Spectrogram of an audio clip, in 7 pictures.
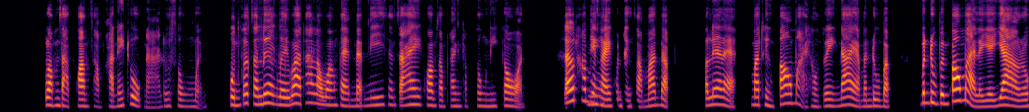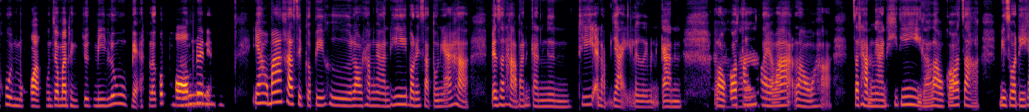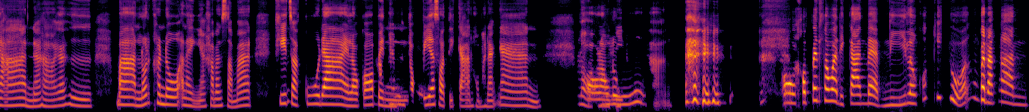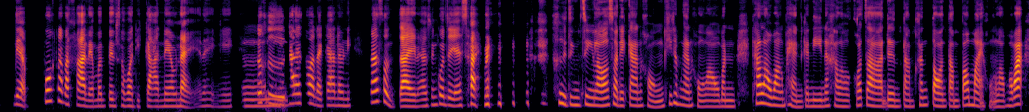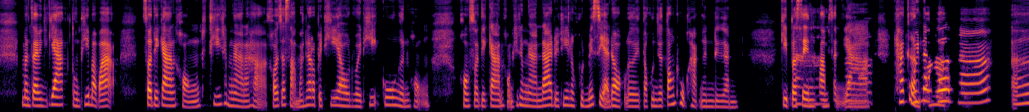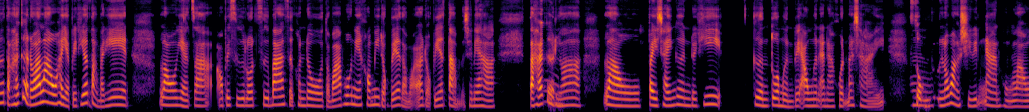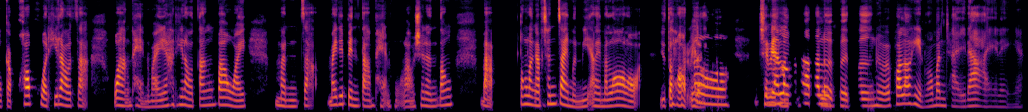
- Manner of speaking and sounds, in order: chuckle; other background noise; laughing while speaking: "ใช้มัน"; chuckle; tapping
- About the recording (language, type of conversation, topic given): Thai, podcast, คุณมีวิธีหาความสมดุลระหว่างงานกับครอบครัวอย่างไร?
